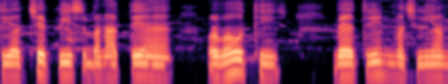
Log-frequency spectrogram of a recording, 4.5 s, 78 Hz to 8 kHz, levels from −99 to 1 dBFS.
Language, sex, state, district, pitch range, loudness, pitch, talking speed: Hindi, male, Uttar Pradesh, Etah, 120-130 Hz, -18 LUFS, 125 Hz, 145 wpm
